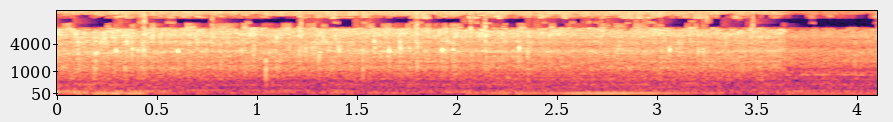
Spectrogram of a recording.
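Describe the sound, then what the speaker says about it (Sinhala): Oil fries in a pan during preparation of a Sri Lankan young jackfruit curry, a steady close sizzle and crackle that holds evenly throughout with no voices. "මේ විදිහට සුත්ත වෙලාවක් තෙල බැදෙන්න දෙන්න."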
